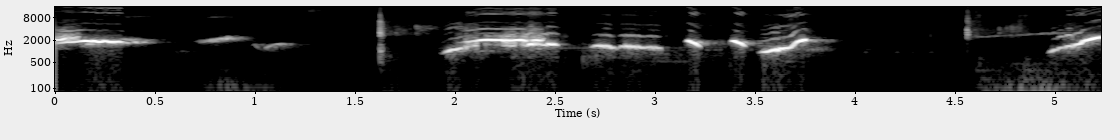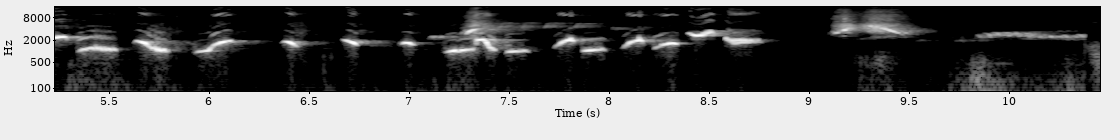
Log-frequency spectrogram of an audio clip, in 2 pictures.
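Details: White-rumped shama song used as a tutor recording for silent birds; varied fluty whistles and quick rising notes in dense bursts, with pauses between phrases and no background noise.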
